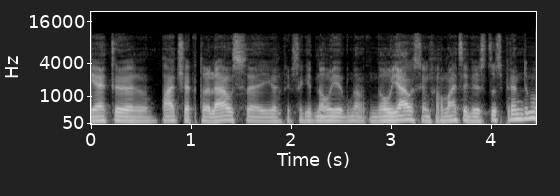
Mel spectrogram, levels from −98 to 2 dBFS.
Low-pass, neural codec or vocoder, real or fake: 10.8 kHz; codec, 44.1 kHz, 1.7 kbps, Pupu-Codec; fake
